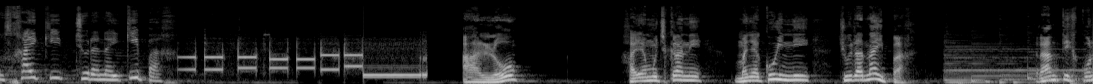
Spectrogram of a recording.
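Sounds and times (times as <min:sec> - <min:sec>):
speech: 0:00.0 - 0:01.8, 0:04.6 - 0:05.3, 0:06.2 - 0:09.2, 0:10.4 - 0:10.9
steady lower continuous telephone tone: 0:01.8 - 0:04.3
telephone keypad dialing beeps calling the bank: 0:01.8 - 0:04.3.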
